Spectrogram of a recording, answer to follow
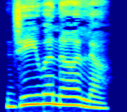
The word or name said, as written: ಜೀವನಾಲ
